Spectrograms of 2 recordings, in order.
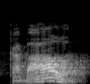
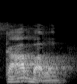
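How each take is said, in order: First: It is pronounced the Portuguese way. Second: It is pronounced the Spanish way. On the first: "Em português se diz" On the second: "Em espanhol se diz"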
